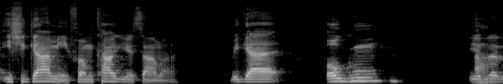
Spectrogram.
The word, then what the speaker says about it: Ogun: We got Ogun. Ah, I didn't say Ogun. I said Ogun because that guy's Nigerian. So, that's Nigerian. You got to pronounce it right.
